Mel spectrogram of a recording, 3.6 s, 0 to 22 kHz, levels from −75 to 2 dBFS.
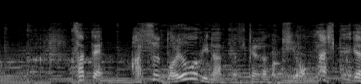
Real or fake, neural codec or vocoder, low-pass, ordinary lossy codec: fake; codec, 44.1 kHz, 3.4 kbps, Pupu-Codec; 7.2 kHz; none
